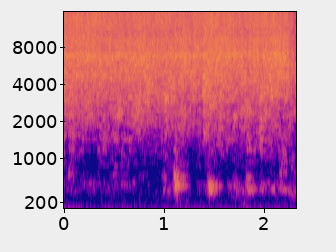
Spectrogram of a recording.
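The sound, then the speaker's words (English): Tap water runs steadily from a faucet while someone washes their hands at a sink, a soft continuous hiss with faint splashing, no talk. “I need to wash my hands again.”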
